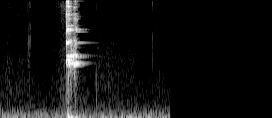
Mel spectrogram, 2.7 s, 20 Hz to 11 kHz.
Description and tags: To submit the quotidian to protocols of experimentation is to denaturalize, in practice, the so-called 'necessity' of the way everyday life is organized. It is a process of re-imagining, through electronic modulation, our sense of what is possible in the public sphere. Other soundscapes are possible and fully realizable.
Jackt Canteen was recorded with a Tascam dr100 held extremely close to a canteen rubbing against a jacket button.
